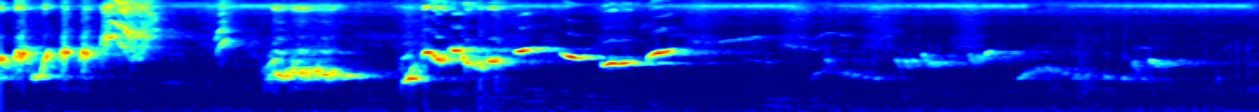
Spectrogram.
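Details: White-rumped shama of Borneo giving bright, fluty whistles and quick chattering notes, phrases slurring downward, loud at first then trailing into softer, distant-sounding whistles; constant thin high hiss behind.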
